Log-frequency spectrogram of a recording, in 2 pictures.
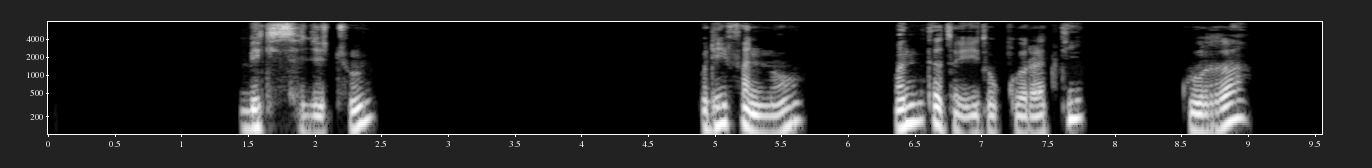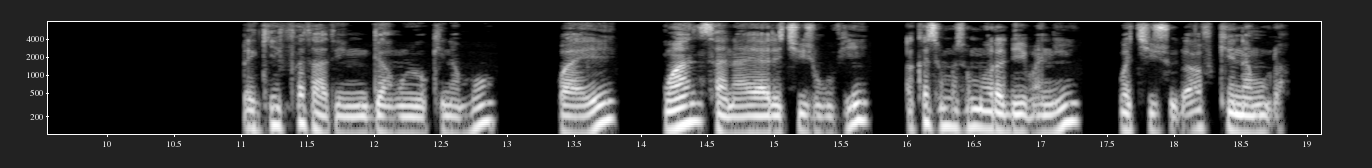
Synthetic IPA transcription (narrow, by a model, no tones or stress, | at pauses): bɪksɪ̥sɐd͡ʒɛt͡ʃːuːn | ɔd̪e̞ːfːɐnːoː | wɐnt̪ɐt̪ɐʔɛt̪ɔkːɔɪrːɐt̪ːɪ | ɡ̥ʊrːɐ | ᶑɐɡe̞ːfːɐt̪aːt̪ɪŋɡɐmʊjo̞ːkiːnɐmːo̞ː | waːʔe̞ː | waːnsɐnaːjaːd̪ɐt͡ʃːiːs̬uːfɪ | ɐkːɐsʊmɐs̬ʊmːoːɾɐd̪eːmɐniː | wɐt͡ʃːiːsuːᶑaːfkɛnːɐmuːᶑɐ̥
